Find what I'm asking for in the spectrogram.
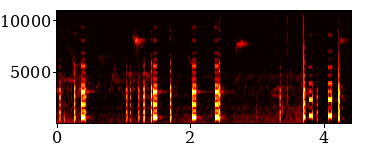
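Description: Short electronic beeps and chirps from a Deus metal detector, audio response at 7 and sensitivity 95 in park program, come in irregular clusters, sharp and clear against near silence.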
